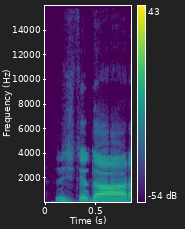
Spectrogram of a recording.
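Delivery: usual speaking voice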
